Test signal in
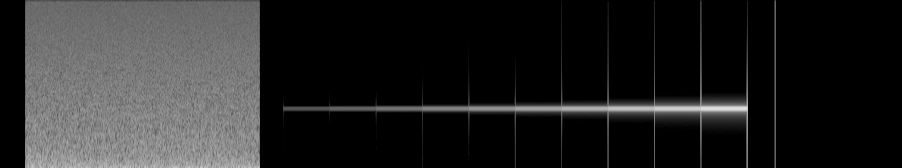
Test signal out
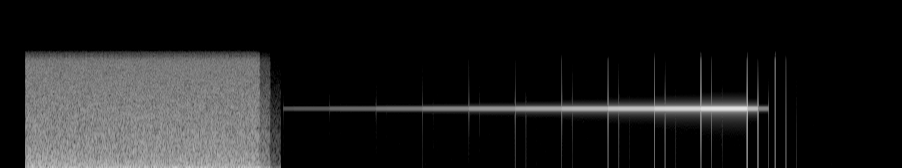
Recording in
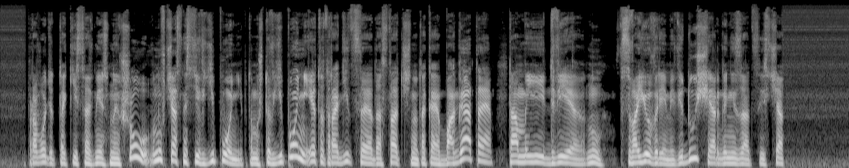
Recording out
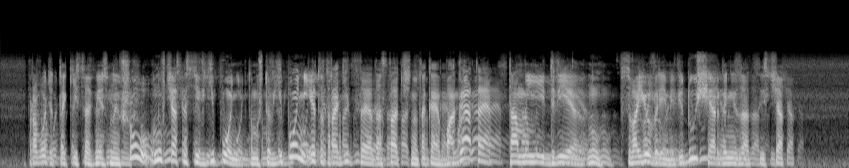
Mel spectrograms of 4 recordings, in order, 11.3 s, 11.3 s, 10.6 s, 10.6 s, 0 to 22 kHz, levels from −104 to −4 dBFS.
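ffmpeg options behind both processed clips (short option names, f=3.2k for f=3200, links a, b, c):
-filter_complex "[0:a]asplit=2[a][b];[b]adelay=133,lowpass=f=1.1k:p=1,volume=-9dB,asplit=2[c][d];[d]adelay=133,lowpass=f=1.1k:p=1,volume=0.15[e];[a][c][e]amix=inputs=3:normalize=0,aresample=11025,aresample=44100"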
